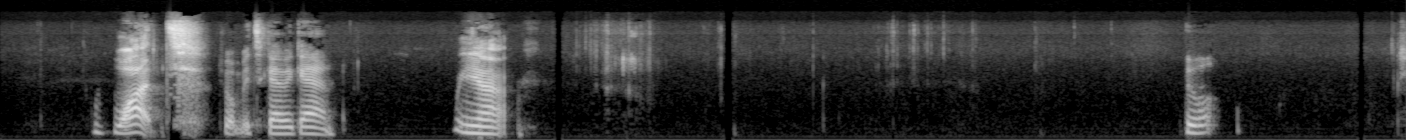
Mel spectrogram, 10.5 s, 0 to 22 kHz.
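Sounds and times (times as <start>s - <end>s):
speech: 0.7s - 2.6s, 3.4s - 4.0s, 8.9s - 9.2s
faint chewing: 4.2s - 5.4s, 6.0s - 8.0s
crisp crunching bite of a food item: 4.3s - 5.0s.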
